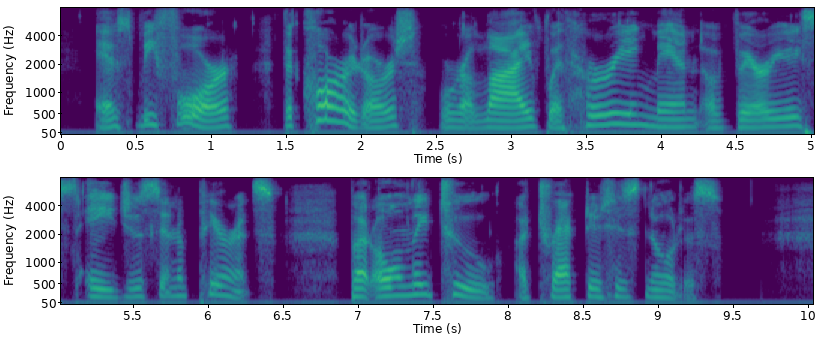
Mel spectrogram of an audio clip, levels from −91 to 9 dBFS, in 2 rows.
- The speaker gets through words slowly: Yes, slow, 120 wpm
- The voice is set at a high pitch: Yes, high, 195 Hz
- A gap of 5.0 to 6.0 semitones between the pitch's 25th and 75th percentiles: No, average, 3.7 semitones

